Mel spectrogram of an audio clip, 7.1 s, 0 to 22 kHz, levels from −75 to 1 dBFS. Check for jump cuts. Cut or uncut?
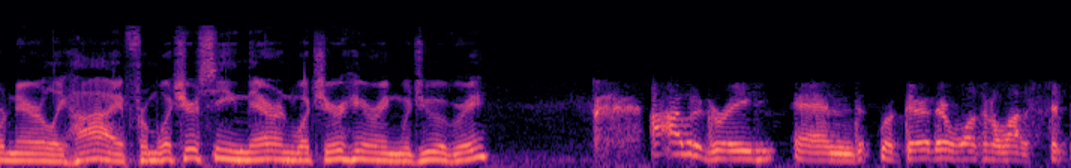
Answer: uncut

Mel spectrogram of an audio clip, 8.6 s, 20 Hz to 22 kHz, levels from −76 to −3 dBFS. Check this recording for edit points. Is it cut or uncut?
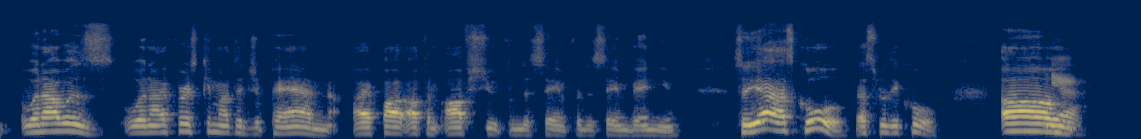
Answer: uncut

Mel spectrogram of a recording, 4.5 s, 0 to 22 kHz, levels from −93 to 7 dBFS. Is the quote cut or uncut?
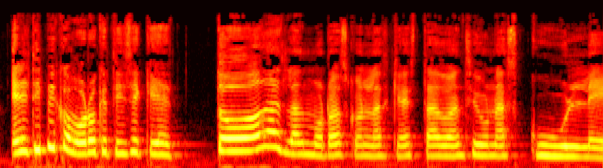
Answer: uncut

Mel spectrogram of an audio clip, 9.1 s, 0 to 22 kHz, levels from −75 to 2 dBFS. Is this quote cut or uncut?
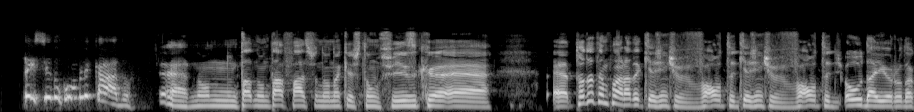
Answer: cut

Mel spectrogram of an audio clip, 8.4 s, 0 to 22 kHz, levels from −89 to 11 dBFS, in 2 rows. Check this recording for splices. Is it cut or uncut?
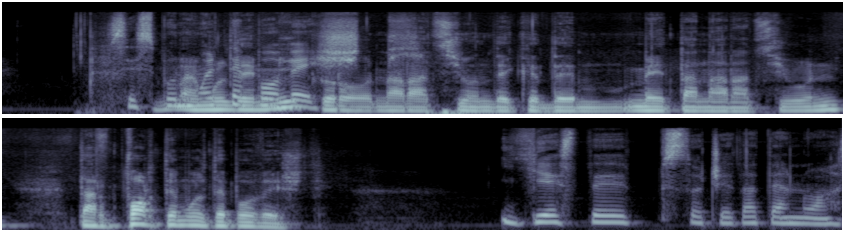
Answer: cut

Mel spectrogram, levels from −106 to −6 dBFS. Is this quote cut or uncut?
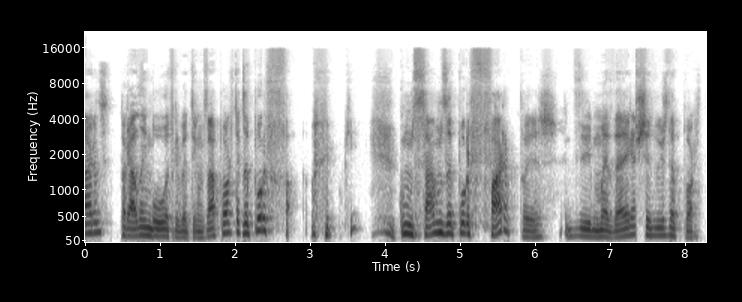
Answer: cut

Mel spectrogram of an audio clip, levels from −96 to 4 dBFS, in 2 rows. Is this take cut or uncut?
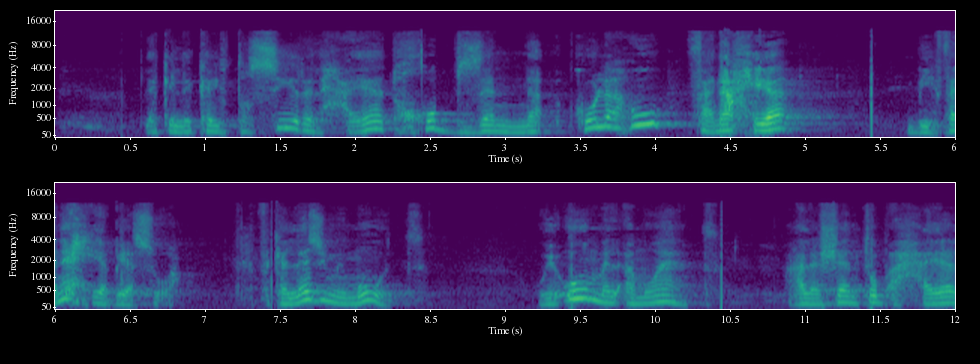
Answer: uncut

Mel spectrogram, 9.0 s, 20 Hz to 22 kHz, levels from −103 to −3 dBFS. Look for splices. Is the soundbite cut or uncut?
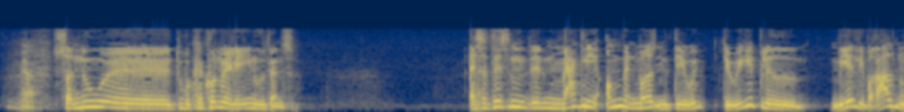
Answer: cut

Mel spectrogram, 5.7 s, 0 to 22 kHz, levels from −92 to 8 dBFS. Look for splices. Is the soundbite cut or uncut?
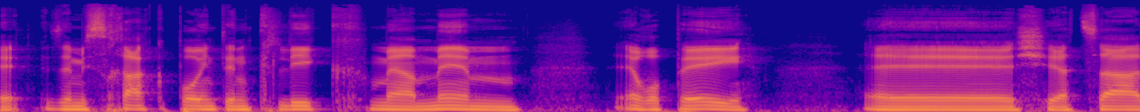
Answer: uncut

